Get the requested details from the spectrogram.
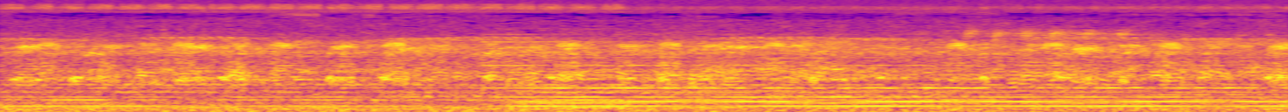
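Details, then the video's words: Overlapping frog croaks repeat roughly twice a second in an unbroken chorus, set against a steady droning hum. "Frog Sounds"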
